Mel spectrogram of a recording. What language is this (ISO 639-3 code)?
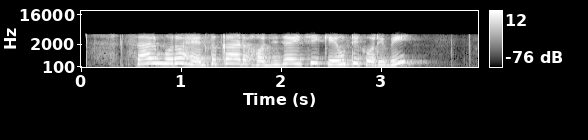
ori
